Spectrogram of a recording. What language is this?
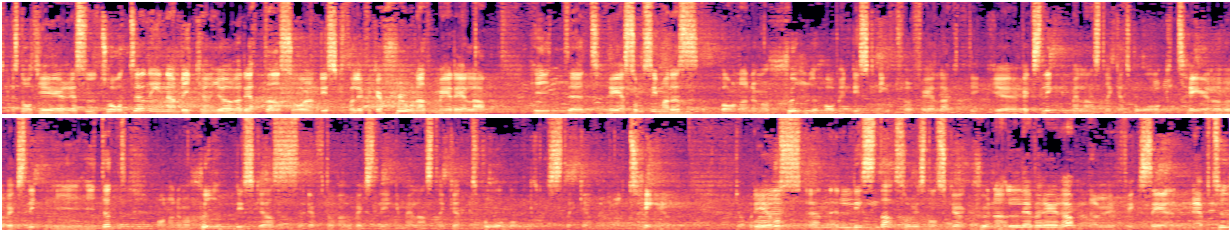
Swedish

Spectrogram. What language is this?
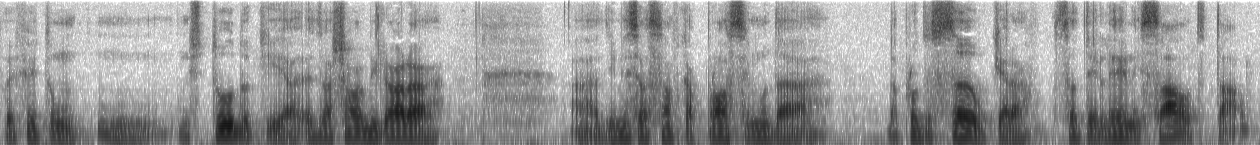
Portuguese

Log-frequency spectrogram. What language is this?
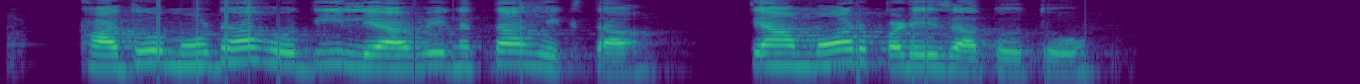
Parkari Koli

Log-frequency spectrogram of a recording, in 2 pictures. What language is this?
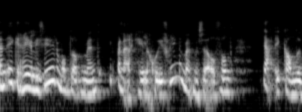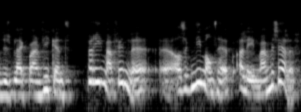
Dutch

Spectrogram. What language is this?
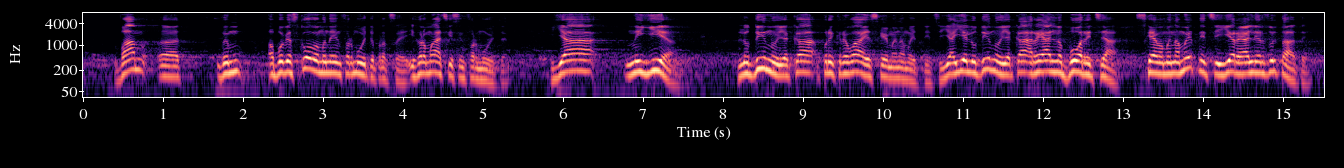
Ukrainian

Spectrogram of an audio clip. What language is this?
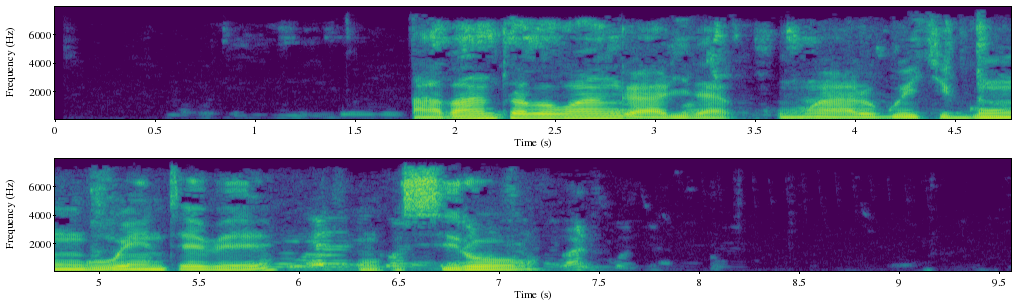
Ganda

